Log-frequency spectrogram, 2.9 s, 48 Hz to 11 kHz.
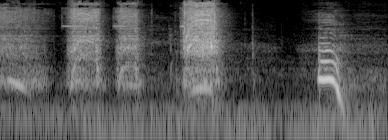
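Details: Old, worn brushed DeWalt DCF885 impact driver: short bursts of high buzzing motor, several trigger pulls, even and free of grinding; runs normally.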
